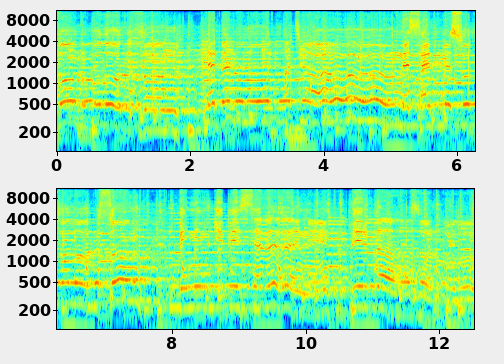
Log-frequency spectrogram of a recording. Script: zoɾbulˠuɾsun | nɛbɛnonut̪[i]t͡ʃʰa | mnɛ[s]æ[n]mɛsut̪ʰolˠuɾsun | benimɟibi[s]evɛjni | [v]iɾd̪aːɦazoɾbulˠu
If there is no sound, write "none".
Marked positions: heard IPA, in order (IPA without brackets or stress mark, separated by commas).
a, s, n, s, b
